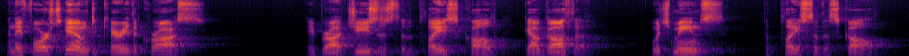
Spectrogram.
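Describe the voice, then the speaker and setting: A man reading scripture solemnly for a church service, measured and expressive, stressing quoted cries and letting phrase endings fall away softly. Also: medium pitch. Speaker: scripture reader.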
